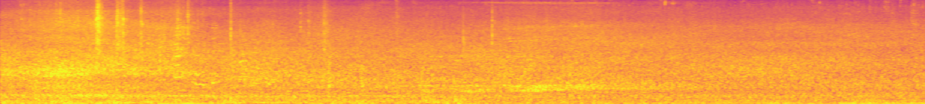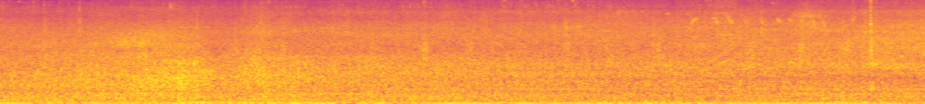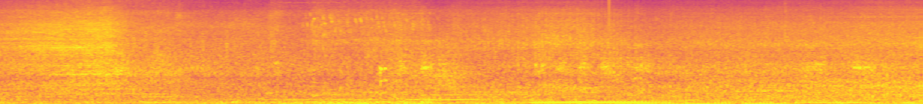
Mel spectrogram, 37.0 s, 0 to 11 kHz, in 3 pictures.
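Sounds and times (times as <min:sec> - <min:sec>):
road traffic: 0:00.0 - 0:36.9.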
